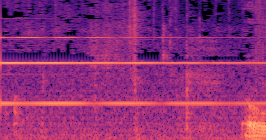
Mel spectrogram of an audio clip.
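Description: A large silver coin ringing, a clear metallic ring of several high tones that slowly fades away.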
